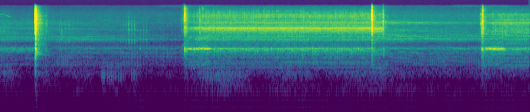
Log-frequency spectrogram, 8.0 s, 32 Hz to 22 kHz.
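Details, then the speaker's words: Sony WM-10 Walkman cassette player, about 35 years old, fully refurbished and oiled; loud clicks from the controls, then a steady thin whine while the tape plays; the drive motor noise grows louder with age. "it ages this noise of the motor is getting louder and louder and louder"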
